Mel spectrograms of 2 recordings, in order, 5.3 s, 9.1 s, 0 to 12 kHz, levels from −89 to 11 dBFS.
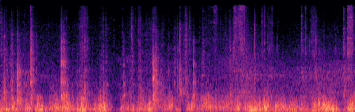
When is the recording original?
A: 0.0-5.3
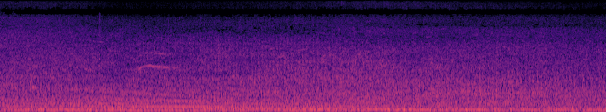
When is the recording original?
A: 0.0-0.8; 1.5-4.8; 6.2-9.1

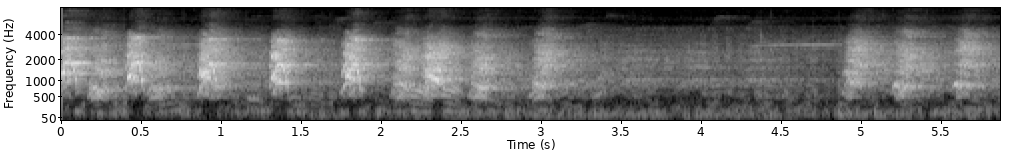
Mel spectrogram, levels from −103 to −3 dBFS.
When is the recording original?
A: 0.0-5.9

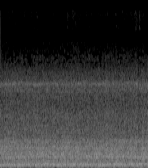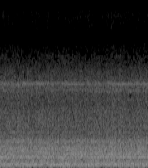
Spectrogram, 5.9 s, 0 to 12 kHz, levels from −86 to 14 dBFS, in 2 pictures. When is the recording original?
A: 2.3-2.7; 4.0-5.9

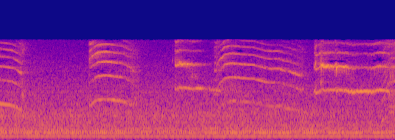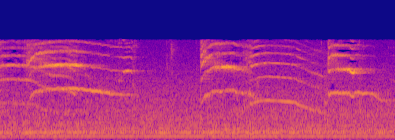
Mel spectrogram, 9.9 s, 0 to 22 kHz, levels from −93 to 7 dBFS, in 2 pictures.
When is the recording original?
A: 0.0-4.9; 6.0-7.5; 8.1-9.9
